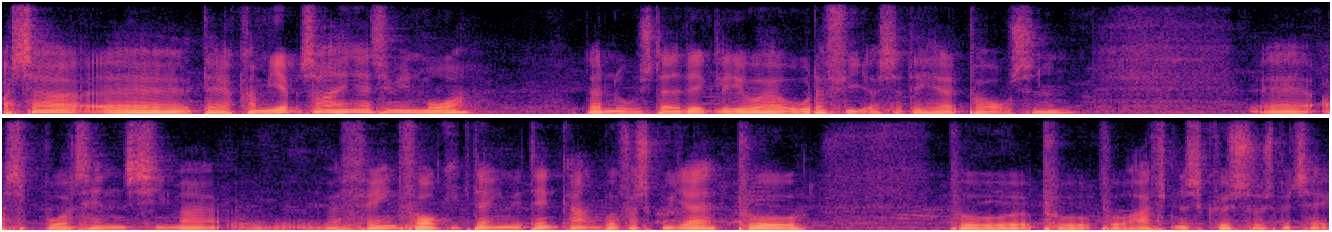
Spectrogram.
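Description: At a moderate pace, a man speaks with a dark, mellow tone, fairly low pitch and ordinary pitch variation. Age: 60s. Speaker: novelist. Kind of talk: public author interview. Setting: café stage with live audience.

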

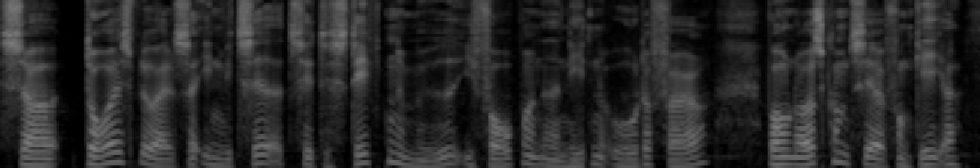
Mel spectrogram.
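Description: Captured on a very clean recording with a silent background and a dry, close sound with no echo, a man speaks at a fairly slow pace in a medium pitch, with a dark, mellow tone and lively intonation. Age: 50s. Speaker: anthropologist and radio producer. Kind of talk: scripted narration.

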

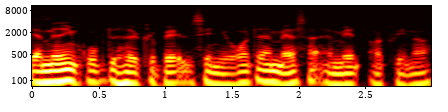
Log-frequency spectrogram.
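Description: In a very clean recording with a silent background, a man talks very fast in a very deep, low pitch with ordinary pitch variation. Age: old. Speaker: retired senior, panel guest. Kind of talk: round-table discussion.

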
